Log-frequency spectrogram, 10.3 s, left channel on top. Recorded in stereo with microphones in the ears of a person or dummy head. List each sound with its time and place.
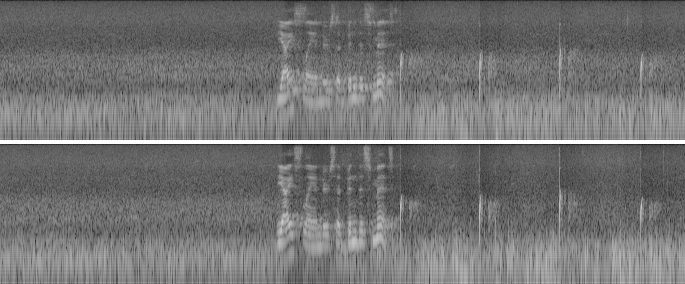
4.2 s a man speaking: 50° right (ahead or behind), 2.5 m; by 5.9 s 80° right, 2.5 m
6.0 s a pop: 65° right (ahead or behind), 3 m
